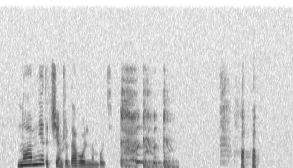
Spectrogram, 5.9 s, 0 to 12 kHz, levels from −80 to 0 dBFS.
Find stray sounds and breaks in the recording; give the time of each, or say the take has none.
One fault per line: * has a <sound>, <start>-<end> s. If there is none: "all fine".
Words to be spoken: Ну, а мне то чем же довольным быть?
* has a cough, 2.4-3.6 s
* has a laugh, 4.4-5.2 s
